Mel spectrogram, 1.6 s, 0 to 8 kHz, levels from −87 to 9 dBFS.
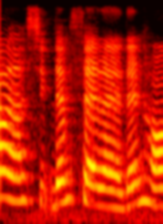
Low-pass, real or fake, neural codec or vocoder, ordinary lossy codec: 7.2 kHz; real; none; none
